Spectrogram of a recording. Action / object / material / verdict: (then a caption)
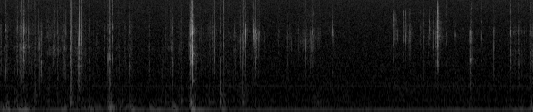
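scrape / bar of soap cut with a utility knife / soap / none. A utility knife blade chops and scrapes brittle black chunks off a solid black bar of soap in a red rim, held in the hand. Irregular, sharp, dry crunches and clicks sound bright and short, with one louder snap near the middle. A faint low hum sits underneath throughout.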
